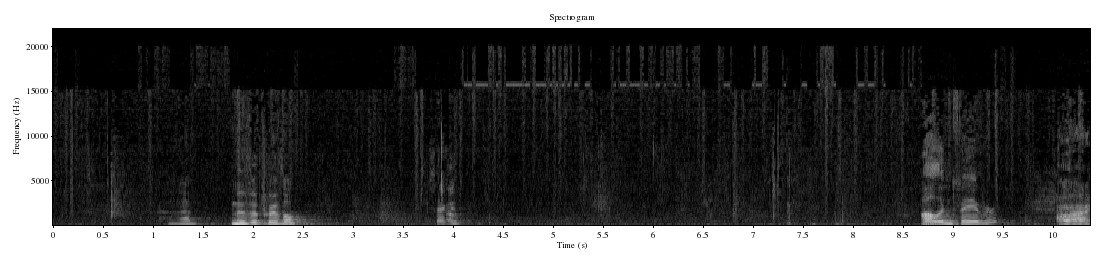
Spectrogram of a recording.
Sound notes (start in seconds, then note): none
